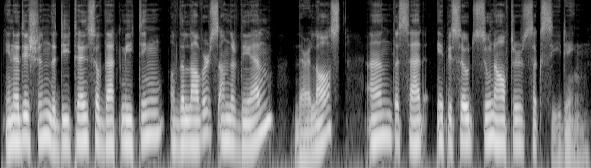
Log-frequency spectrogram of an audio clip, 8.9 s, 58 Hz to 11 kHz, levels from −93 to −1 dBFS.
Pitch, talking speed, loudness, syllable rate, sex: 130 Hz, 135 wpm, -19 LUFS, 4.2 syllables/s, male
